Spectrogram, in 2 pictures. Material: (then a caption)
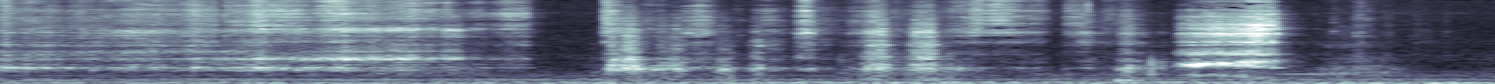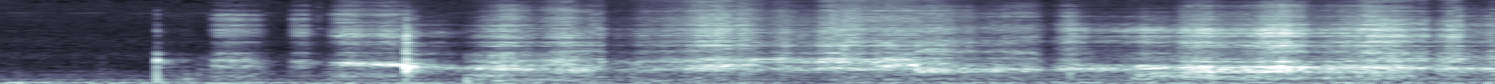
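Wood. Long nails scratch and rub along the outer surface of nested striped wooden bowls, which are held upright, hollow and empty. A soft, dry rasping continues throughout, with brief brighter scrapes and a few sharper taps standing out against the quiet.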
